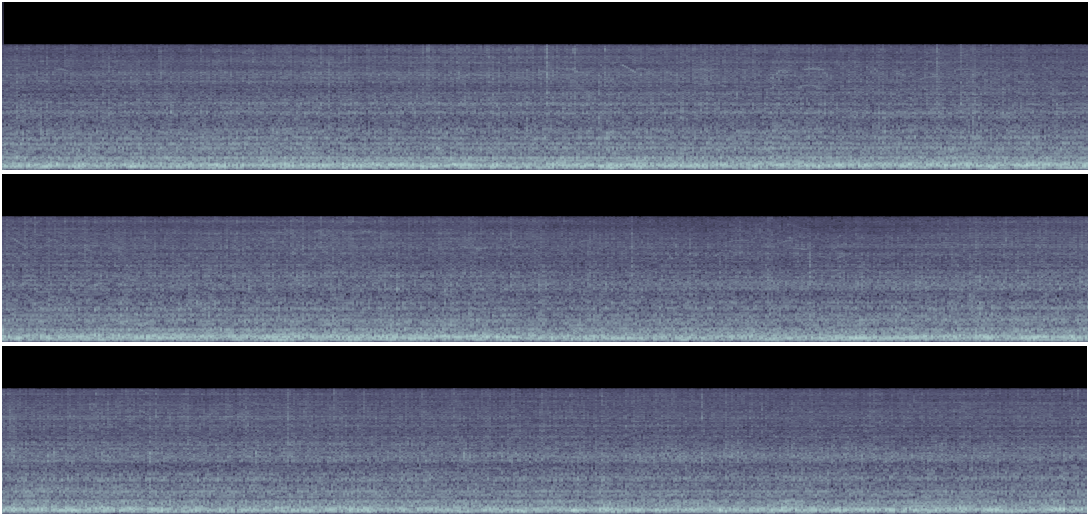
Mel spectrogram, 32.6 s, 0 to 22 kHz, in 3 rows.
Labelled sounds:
5.5	5.8	Pacific white-sided dolphin, 3.9 to 4.4 kHz
6.9	7.2	Pacific white-sided dolphin, 2.9 to 3.0 kHz
8.0	8.3	Pacific white-sided dolphin, 2.6 to 4.5 kHz

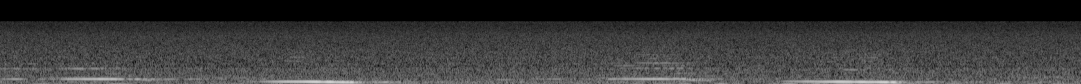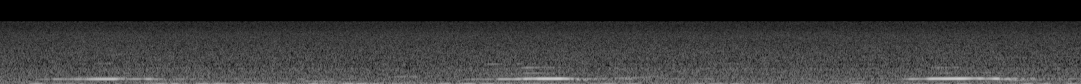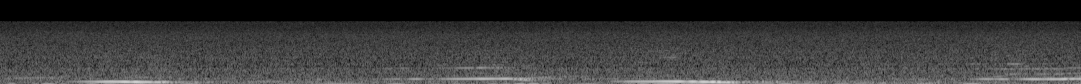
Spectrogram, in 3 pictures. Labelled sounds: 6.4	6.8	humpback whale, 0.96 to 1.1 kHz
16.0	16.3	humpback whale, 0.80 to 0.86 kHz
26.2	26.6	humpback whale, 0.80 to 0.83 kHz

